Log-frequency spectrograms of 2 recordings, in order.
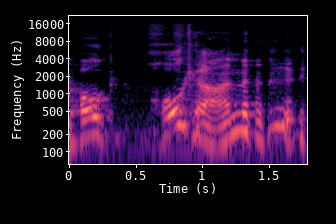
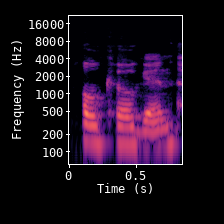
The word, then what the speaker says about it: Hulk Hogan: ] this is but her Hulk Hulan is the strangest way to pronounce Hulk Hogan I've ever heard uh but yeah this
